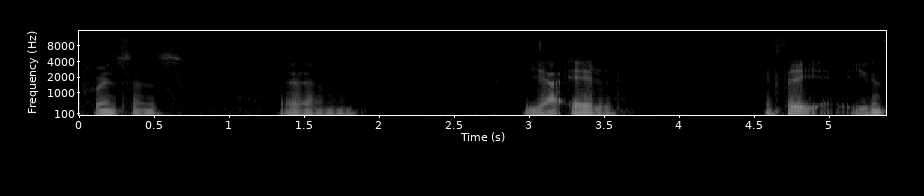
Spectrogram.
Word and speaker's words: Yael: If you say Yael, the two vowels create a diphthong where there's no stop in between Yael. But if you say Yael, right? Yael, there's a stop between.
